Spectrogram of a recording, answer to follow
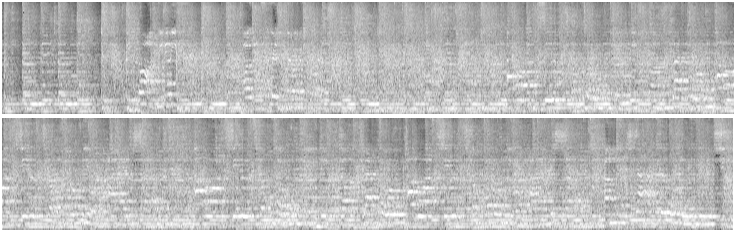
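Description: Live Irish folk music: a steel-string acoustic guitar strums a steady rhythm, with a bodhrán tapping along and a woman singing.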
